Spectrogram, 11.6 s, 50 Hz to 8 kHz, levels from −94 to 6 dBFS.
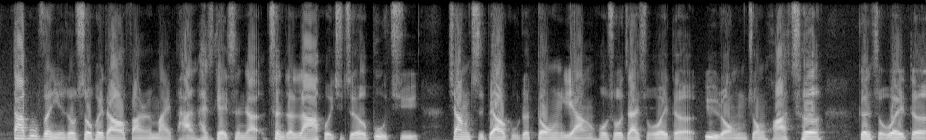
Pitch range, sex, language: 95-120 Hz, male, Chinese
